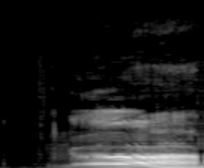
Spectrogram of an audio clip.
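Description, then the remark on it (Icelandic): A single drawn-out, low groaning voice that swells and bends downward over about a second, fairly loud, like someone stretching; it sounds like a person imitating the groan. “geispa tegja úr sér”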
